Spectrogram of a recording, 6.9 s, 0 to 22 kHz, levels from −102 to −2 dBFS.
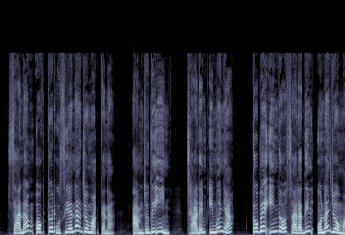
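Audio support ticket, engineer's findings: Damaged data in compressed stream: short glitches at 1.09–1.11 s, 3.11 s and 6.59 s, each about 20 ms or less. Decoder misreads corrupted frames, loses sync, resyncs on the next header. Spectrogram shows thin broadband vertical streaks; waveform shows abrupt discontinuities.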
